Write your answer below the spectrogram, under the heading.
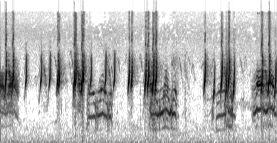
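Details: Quail uttering rapid high, sharp chirps in quick clusters, broken by a few throaty, wavering squawks, with short silent gaps between bursts.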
